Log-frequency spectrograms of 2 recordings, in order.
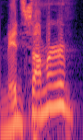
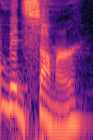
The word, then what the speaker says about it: Midsommar: to your perception yeah I'm gonna go mid-summer but don't don't be surprised if I drift into midsomar every once in a while I'm probably gonna go Midsummer because that's how I pronounce it in my brain because that's how it's spelled very fair it's it's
